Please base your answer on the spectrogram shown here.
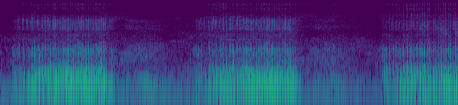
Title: Snoring at its finest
